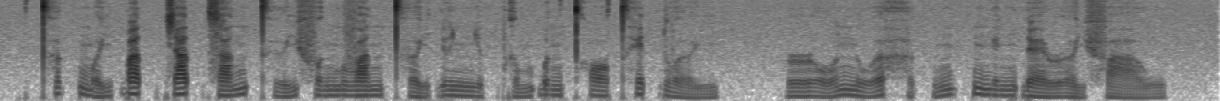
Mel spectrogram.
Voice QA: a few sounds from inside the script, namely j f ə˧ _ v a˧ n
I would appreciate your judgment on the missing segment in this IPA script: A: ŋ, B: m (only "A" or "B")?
A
